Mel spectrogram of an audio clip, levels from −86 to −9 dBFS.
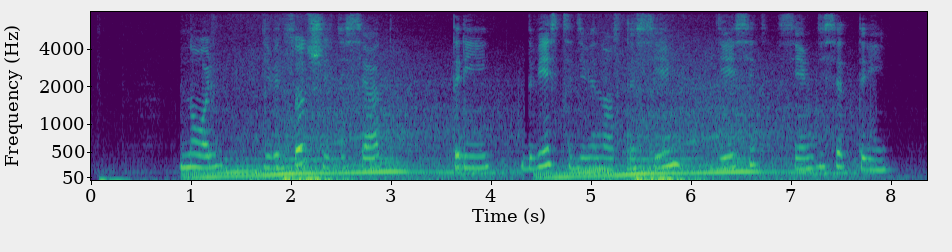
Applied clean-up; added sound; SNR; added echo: none; Vehicle; -4 dB; none.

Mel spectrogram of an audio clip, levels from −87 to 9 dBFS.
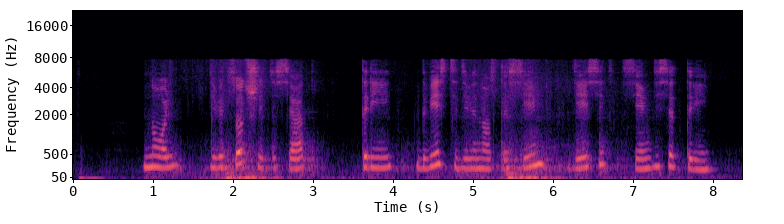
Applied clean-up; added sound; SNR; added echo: neural separator model SepFormer DNS4.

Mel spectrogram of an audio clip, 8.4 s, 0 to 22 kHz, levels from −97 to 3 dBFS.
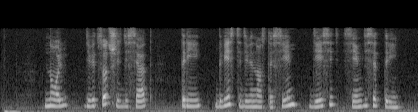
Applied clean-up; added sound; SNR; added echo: none; none; none; none.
